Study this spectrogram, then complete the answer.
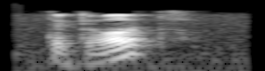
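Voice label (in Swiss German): "krott", Alsatian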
